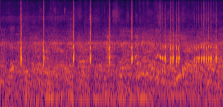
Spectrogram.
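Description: A wild turkey calls with a series of sharp, evenly spaced clucks, then breaks into quick rattling bursts of notes over a steady outdoor background hiss.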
